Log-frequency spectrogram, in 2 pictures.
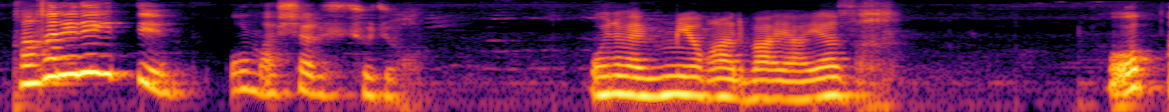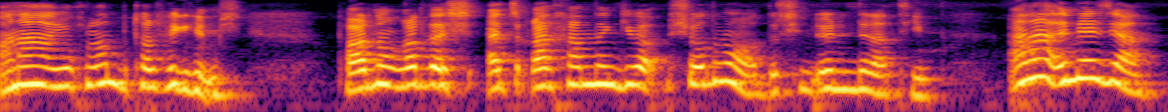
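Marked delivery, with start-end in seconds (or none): none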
